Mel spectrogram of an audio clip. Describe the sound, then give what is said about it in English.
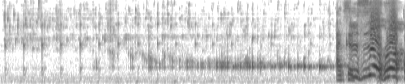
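Wine trickles steadily into a glass, a soft gurgling stream with a ringing tone that holds for several seconds before a man's voice cuts in near the end. “I could pour quicker, but I decided not to.”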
